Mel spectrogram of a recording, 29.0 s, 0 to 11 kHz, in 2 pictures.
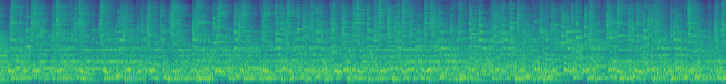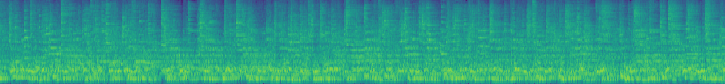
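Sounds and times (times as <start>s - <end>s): hand gongs clanging: 0.0s - 29.0s
taiko drums beating: 0.0s - 29.0s.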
